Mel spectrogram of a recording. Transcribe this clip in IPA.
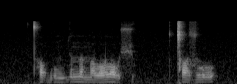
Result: t̪ʰ ɒ b o m ʎ ɒ n ɒ n ɒ lˠ o lˠ o ʃ | ǀ ɒ z o

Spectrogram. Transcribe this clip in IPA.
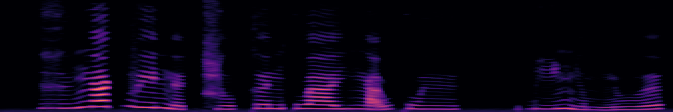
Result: ɣ ɨ˨˦ ŋ a˦˥ k̚ v e˧ n ə˨˩ t̚ t͡ɕ o˨˦ k ə˧ n k w aː˧ j ŋ a̰˧˥ w k w ɨ˧ | ɓ i˨˦ ɲ ə̤˨˩ m n u˨˦ ə̯

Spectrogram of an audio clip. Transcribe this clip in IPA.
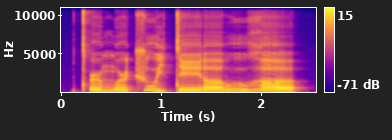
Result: tʼ ə˞ ŋʷ ə˞ t͡ʃ u j t e ɾ ʌː β u ɣ ʌ

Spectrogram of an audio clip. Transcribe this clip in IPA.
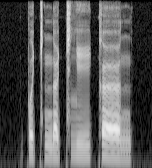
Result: p ʊ c n œ c ʎ i k œ n

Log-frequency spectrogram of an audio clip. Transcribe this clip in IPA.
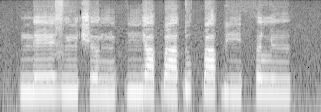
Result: n eː˧ z ĩ˧ ʃ ə˧ ŋ | ɲ a˦ ɓ a˦ ɗ u˦ k͡p a˦ ɓ iː˧ h ə˦ l ɨ˧

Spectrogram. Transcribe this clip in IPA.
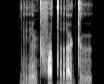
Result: r ĩ ʈ f ə tˤ r e ʈ ɯ

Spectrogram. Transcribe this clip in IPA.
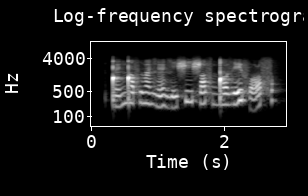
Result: ǃ ɛ̃˩˧ ŋ͡ǃ ɛ˧ sˤ ð ɛ̃˧ ɮ ɛ̃˩˧˩ ɮ i˩˧ ʃ i˦˥ ʃ ɛ˧˥˧ sˤ ŋ͡ǃ ɔ˧ z e˧˥˧ f ɔ˩˥ sˤ

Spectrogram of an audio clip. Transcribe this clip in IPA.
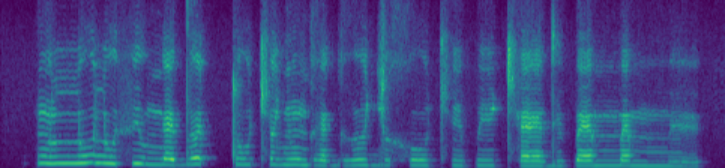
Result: p ũ lː u l u fʲ u ŋ ɛ d̪ ə tː u cʰ ə ʎ ũ ɡʱ ɛ ɡʱ ɯ ɟ ɯ x u cʰ i p i cʰ ɛ d̪ y p ɛ mː ɛ mː y

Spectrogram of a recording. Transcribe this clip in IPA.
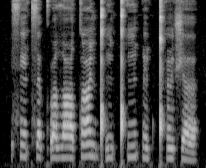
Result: s ẽ t͡s ɐ kʷʼ e ðˤ ɤ tˤ ĩ ǃʼ ĩ ǃʰ ĩ p ẽ p ǃʰ œ̃ ʃ ɐ

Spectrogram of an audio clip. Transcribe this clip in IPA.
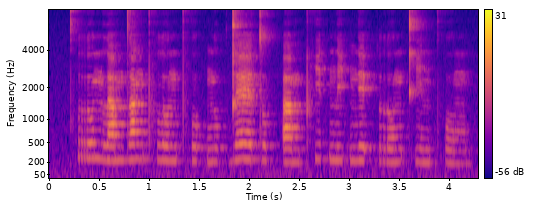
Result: kʰ r o˥˩ n l a˦˥ m d a˥˩ ŋ pʰ l o˧ n pʰ o˨˩ k̚ n u˨˩ k̚ d ɛː˥˩ t o˦˥ k̚ ʔ a˧ m pʰ i˥˩ t̚ n i˥˩ ʔ ŋ e˥˩ ʔ p r o˦˥ n kʰ i˧ n pʰ o˧ m

